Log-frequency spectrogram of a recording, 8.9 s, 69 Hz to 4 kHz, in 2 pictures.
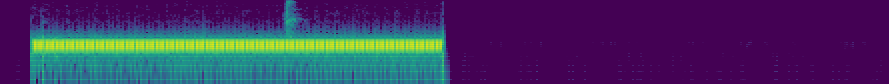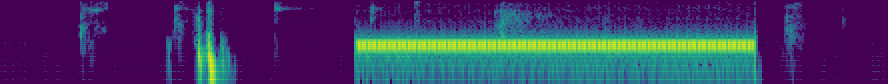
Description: Ringback tone (North America), 440 + 480 Hz.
